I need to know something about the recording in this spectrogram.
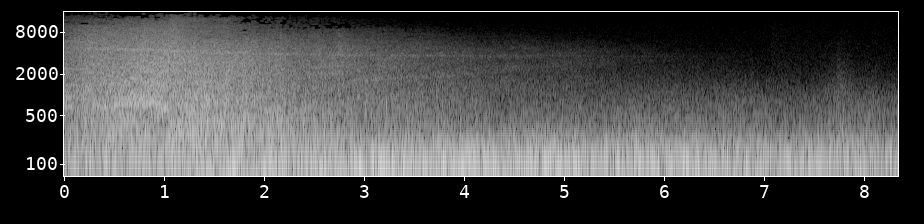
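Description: Rushing roar of a jet airliner passing, with a steady low rumble underneath; its hiss dulls and slowly fades away.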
